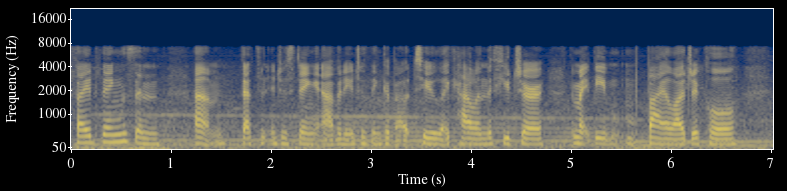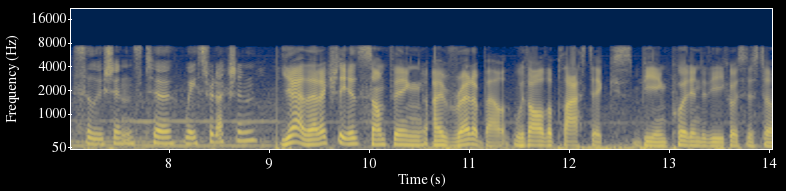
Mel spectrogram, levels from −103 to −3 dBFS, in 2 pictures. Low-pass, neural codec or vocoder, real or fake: 7.2 kHz; none; real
